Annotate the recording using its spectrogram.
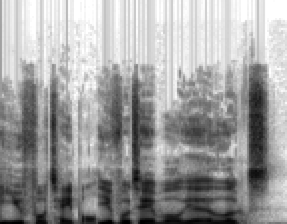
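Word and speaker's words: ufotable: give credits out later but well you're like eupo table right okay before that how the do you pronounce it is it eupo table UFO table eupo table eupo table it's what life's mystery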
